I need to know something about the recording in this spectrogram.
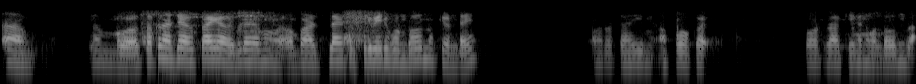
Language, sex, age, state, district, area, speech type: Malayalam, female, 60+, Kerala, Idukki, rural, conversation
